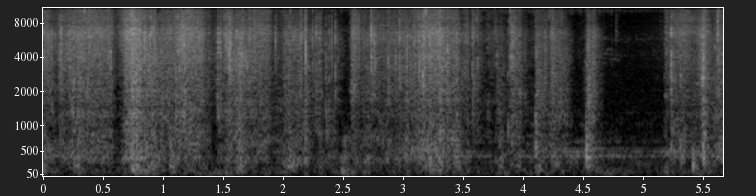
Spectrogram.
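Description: Clear plastic bag crinkling as a rolled diamond-painting canvas is handled in it, dying down about four and a half seconds in, then one short rustle near the end.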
